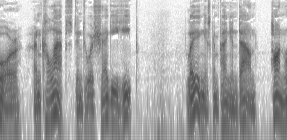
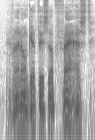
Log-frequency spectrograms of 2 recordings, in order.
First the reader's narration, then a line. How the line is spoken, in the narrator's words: he grumbled to himself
